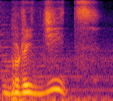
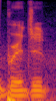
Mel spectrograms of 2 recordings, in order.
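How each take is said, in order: First: The name is said with a foreign accent. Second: The name is said with an English sound.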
